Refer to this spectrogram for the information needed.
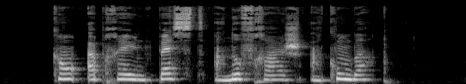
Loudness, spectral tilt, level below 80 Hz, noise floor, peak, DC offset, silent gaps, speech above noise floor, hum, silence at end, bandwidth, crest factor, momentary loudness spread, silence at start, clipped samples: -16 LUFS; -3 dB/octave; -58 dBFS; -66 dBFS; 0 dBFS; under 0.1%; none; 49 dB; none; 0.75 s; 17 kHz; 18 dB; 8 LU; 0.55 s; under 0.1%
